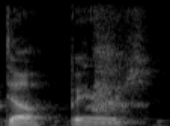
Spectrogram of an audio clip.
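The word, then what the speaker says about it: Da Bears: You have to say it like Dub Bears.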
